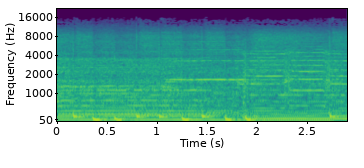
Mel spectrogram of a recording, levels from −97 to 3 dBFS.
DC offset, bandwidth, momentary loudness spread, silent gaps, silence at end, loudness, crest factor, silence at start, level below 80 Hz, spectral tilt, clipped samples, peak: under 0.1%; 12.5 kHz; 1 LU; none; 0 s; -15 LUFS; 10 dB; 0 s; -20 dBFS; -4.5 dB/octave; under 0.1%; -4 dBFS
